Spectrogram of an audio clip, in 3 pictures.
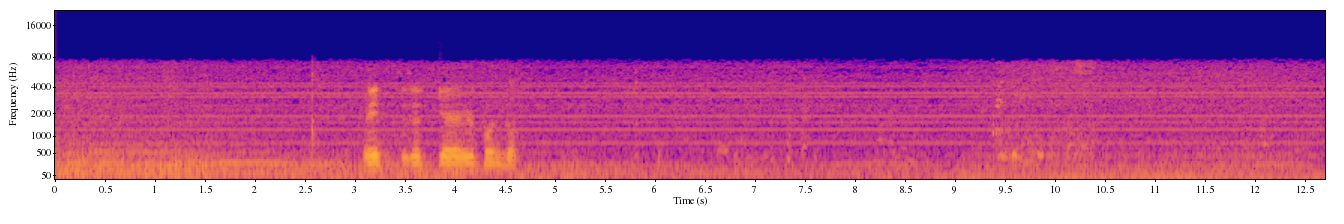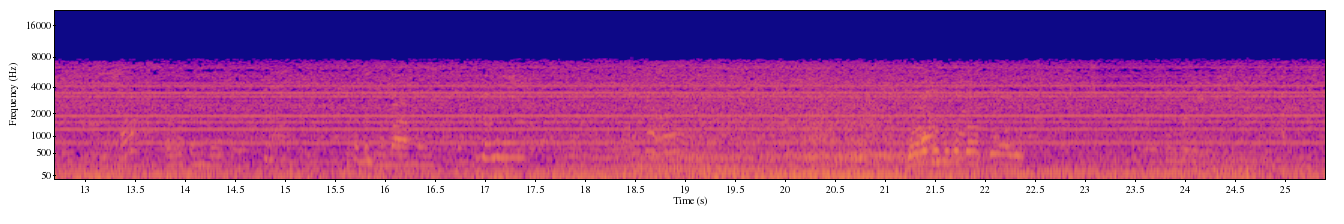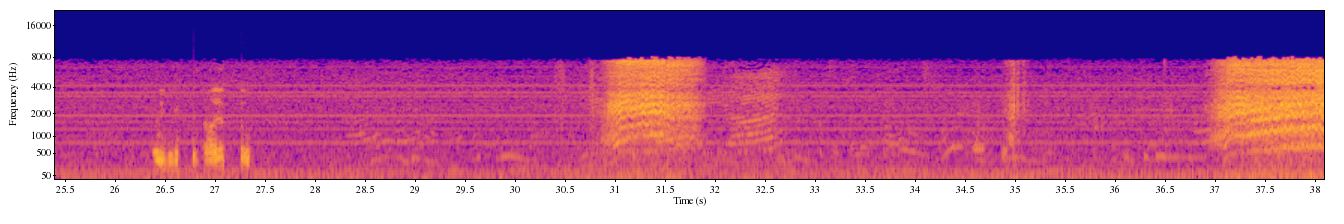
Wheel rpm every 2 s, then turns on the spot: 0, 0, 0, 0, 0, 0, 0, 0, 0, 0, 0, 0, 0, 0, 0, 30, 0, 0, 60.
none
